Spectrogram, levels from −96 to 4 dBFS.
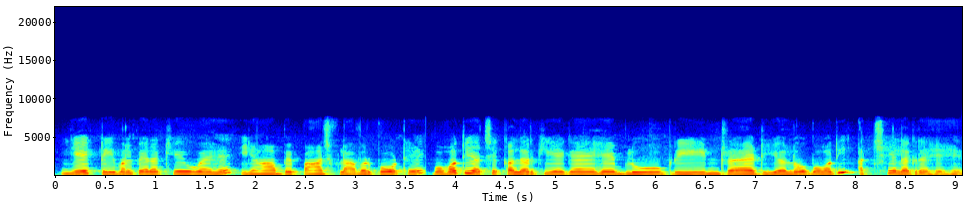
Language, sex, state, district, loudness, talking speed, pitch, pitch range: Hindi, female, Bihar, Purnia, -18 LUFS, 220 wpm, 250 Hz, 225-275 Hz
